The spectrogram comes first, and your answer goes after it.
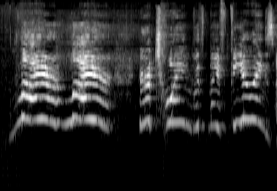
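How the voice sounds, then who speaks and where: A woman uses a squeaky put-on character voice with extremely high pitch. She projects it loudly at a fairly slow pace. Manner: hissing, accusing.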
